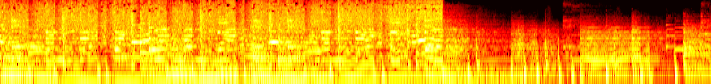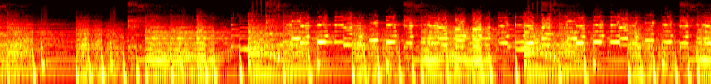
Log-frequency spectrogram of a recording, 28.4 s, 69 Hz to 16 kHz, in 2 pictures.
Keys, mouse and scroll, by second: 3.3-3.9 drag, 15.4 typing, 18.5-19.4 click, 21.4 click.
